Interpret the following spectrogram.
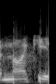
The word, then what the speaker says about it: Nike: So, anyways, you were referring to that about Nike. Yes, yeah, that is how it's pronounced. Let me just clarify. Nike is how it should be pronounced.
